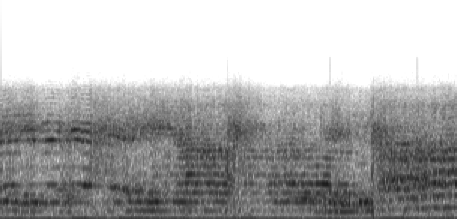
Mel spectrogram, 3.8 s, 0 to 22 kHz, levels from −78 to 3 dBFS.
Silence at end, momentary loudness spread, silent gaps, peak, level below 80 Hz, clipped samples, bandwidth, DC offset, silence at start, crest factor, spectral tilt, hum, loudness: 0 s; 3 LU; none; 0 dBFS; -36 dBFS; under 0.1%; 4.8 kHz; 6%; 0 s; 12 dB; -9.5 dB/octave; none; -12 LUFS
